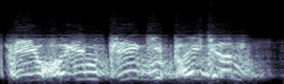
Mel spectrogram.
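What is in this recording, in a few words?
Korean enemy detected mood med, speech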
